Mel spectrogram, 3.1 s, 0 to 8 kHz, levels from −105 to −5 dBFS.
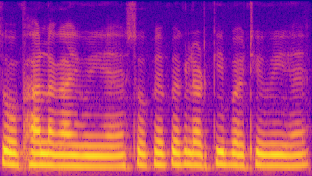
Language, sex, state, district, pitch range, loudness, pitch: Hindi, female, Uttar Pradesh, Lucknow, 180-200 Hz, -15 LUFS, 190 Hz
